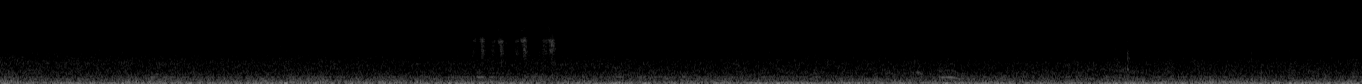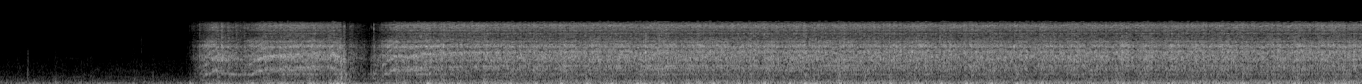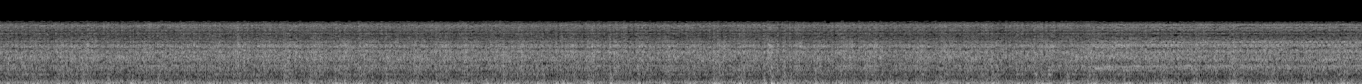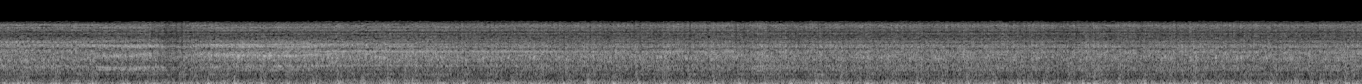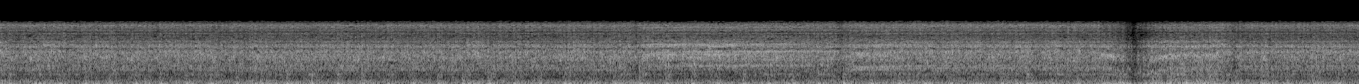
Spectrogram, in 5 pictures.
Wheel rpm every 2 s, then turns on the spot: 0, 0, 0, 0, 0, 0, 0, 10, 120, 220, 230, 230, 230, 230, 230, 230, 230, 230, 230, 210, 190, 210, 220, 230, 230, 230, 230, 230, 230, 230, 230, 230, 190, 190.
none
